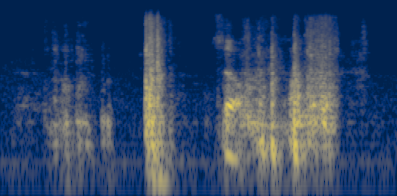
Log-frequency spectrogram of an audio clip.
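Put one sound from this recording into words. A laptop clatters as it is set down on a pile.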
